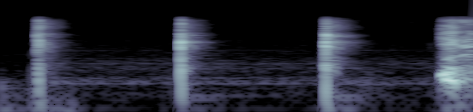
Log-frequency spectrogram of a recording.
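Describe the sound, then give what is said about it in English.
Four slow, evenly spaced, condescending hand claps, each a sharp crisp smack with a brief decay, the final one slightly fuller and louder. No voices accompany them. “That was my most condescending clap.”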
